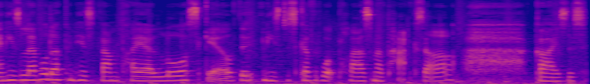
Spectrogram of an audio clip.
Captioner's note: gasps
